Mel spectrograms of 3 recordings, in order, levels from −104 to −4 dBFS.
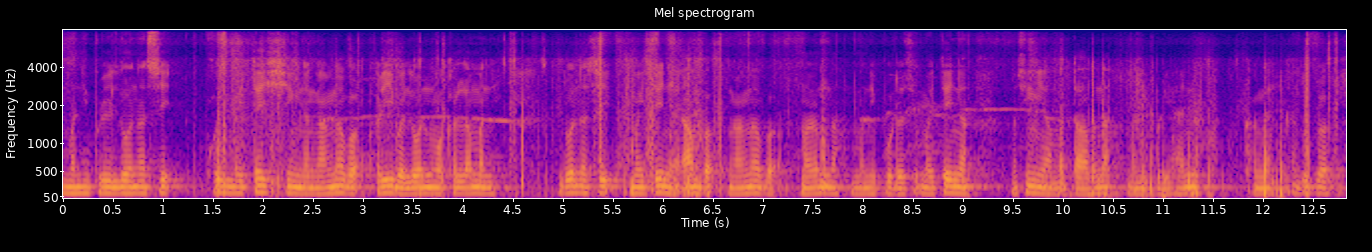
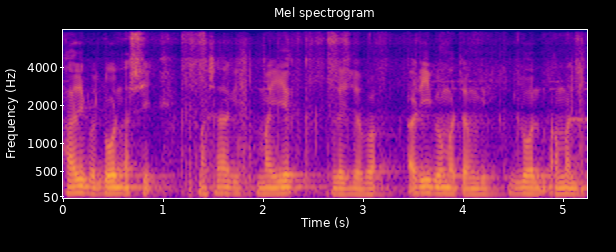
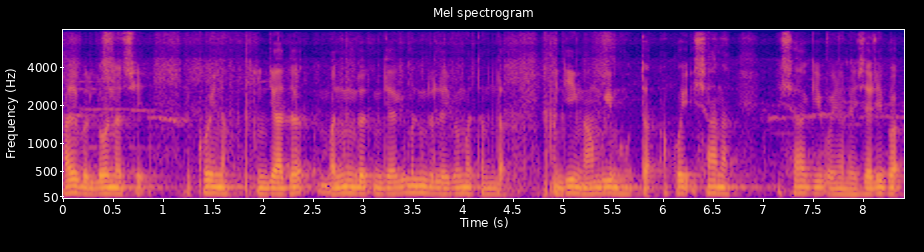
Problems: constant background noise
